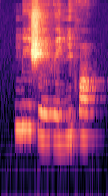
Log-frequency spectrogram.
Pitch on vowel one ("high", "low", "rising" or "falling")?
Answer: high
